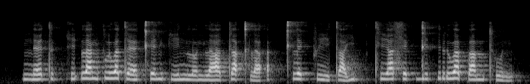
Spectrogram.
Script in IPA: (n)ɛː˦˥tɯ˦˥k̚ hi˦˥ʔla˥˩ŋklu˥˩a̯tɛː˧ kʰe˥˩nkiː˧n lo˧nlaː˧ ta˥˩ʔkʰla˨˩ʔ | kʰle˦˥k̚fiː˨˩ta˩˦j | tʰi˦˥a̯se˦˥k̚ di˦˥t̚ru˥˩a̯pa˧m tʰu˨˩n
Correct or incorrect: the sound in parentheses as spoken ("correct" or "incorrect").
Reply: correct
